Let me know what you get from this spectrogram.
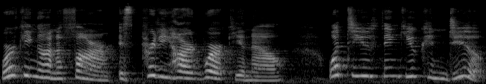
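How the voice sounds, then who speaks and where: Woman as a folksy farmer, high and bright. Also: big pitch swings, moderate pace, heavily acted. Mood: friendly. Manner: folksy, encouraging. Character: friendly, good-humored male farmer.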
